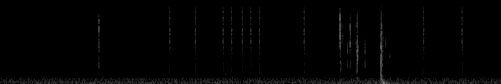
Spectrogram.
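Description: Short electronic menu clicks tick as a cursor moves through a list.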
